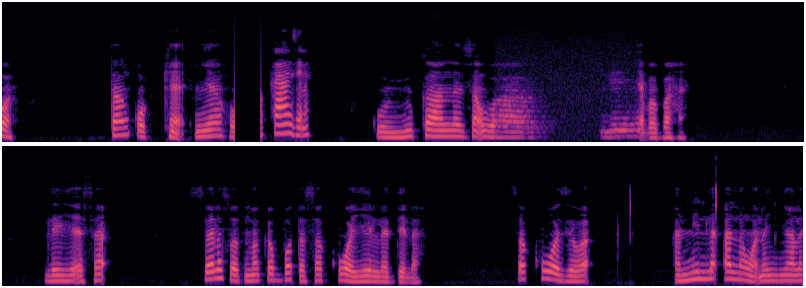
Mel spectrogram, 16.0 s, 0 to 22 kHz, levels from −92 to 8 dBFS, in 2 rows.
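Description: At 2.33 s the speech drops out for 0.26 s in a playback stall, likely the player running short of data or its thread being blocked. From 2.60 to 3.12 s a catch-up at higher speed follows: playback runs at 1.5 times normal, pitch rises by roughly seven semitones, and both return to normal once the backlog is cleared. Between 4.95 and 6.38 s, starting just before "ba basɛ", the speech abruptly turns hollow and roomy, with thinner bass, a level about 10 dB lower, and room noise sitting roughly 30 dB below the speech. This is likely a switch to a distant microphone, with an equally abrupt return to the close one.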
